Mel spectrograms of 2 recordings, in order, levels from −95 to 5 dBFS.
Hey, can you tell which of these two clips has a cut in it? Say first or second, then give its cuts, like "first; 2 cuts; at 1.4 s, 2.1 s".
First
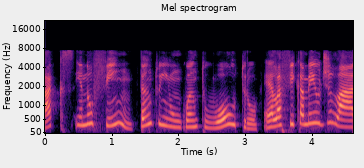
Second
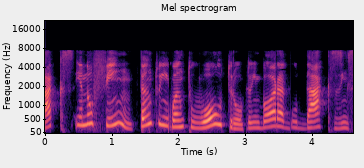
second; 2 cuts; at 1.8 s, 3.0 s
